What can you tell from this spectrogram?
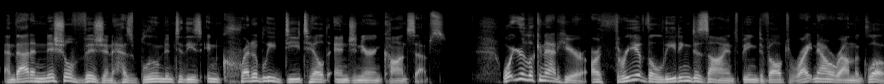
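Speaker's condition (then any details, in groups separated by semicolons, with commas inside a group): No condition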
